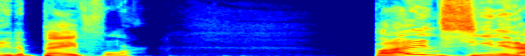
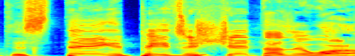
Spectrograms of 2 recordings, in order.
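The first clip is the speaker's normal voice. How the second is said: high-pitched acted complaint; mock exasperated whine; irate customer; 8 semitones higher than usual. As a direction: play a fed-up customer griping on the phone. Acts out angry customer complaint.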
